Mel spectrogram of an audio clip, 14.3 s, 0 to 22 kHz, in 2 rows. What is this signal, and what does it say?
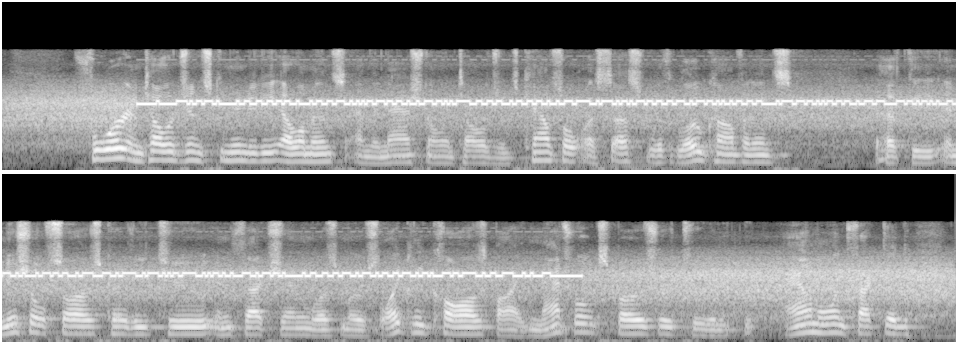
RTTY (50 baud, 170 Hz shift), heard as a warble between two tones, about 2150 Hz centre, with radio static. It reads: WILKINS PARTICIPATED IN FIVE SLAM DUNK CONTESTS, WINNING TWO.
